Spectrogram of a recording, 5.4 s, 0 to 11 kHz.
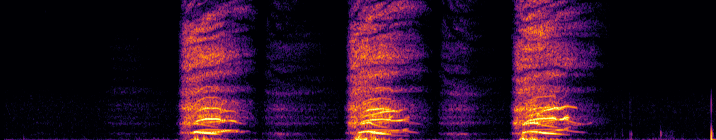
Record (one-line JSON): {"exhalation_length": "5.4 s", "exhalation_amplitude": 6954, "exhalation_signal_mean_std_ratio": 0.45, "survey_phase": "beta (2021-08-13 to 2022-03-07)", "age": "18-44", "gender": "Male", "wearing_mask": "No", "symptom_headache": true, "symptom_onset": "13 days", "smoker_status": "Never smoked", "respiratory_condition_asthma": false, "respiratory_condition_other": false, "recruitment_source": "REACT", "submission_delay": "0 days", "covid_test_result": "Negative", "covid_test_method": "RT-qPCR"}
